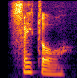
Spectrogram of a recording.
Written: fatal

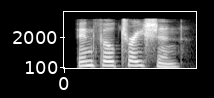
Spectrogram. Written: infiltration

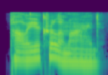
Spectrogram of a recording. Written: polyacrylamide

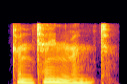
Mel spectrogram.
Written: containment

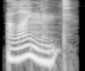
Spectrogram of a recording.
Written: alignment

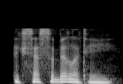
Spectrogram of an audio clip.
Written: accessibility

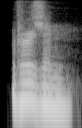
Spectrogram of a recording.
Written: version

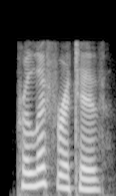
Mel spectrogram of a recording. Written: proliferative

